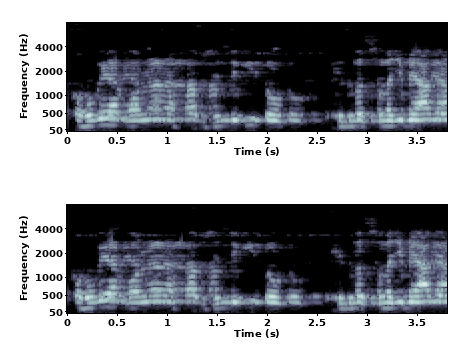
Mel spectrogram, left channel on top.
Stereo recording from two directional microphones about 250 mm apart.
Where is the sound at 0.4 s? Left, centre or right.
Right.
